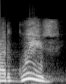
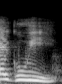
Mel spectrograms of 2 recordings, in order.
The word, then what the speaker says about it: argui: No verbo arguir, esse U é pronunciado, né? E no caso do verbo, ele argui, não é ele arguir, ele argui. O U é forte.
